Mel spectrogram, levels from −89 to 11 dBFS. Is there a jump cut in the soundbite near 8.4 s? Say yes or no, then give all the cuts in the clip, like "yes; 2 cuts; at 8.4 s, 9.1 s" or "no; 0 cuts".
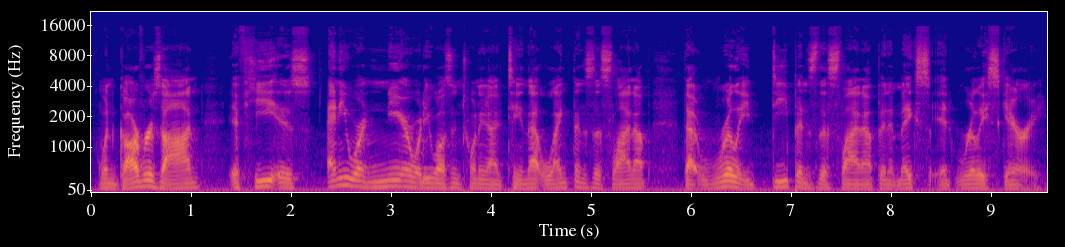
yes; 1 cut; at 8.4 s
